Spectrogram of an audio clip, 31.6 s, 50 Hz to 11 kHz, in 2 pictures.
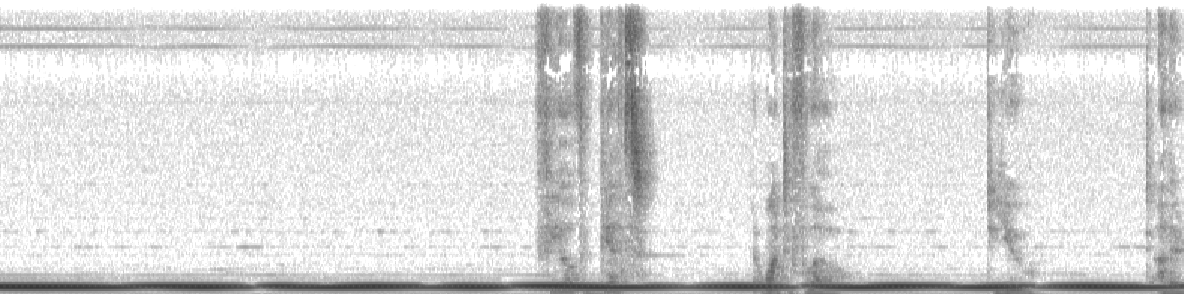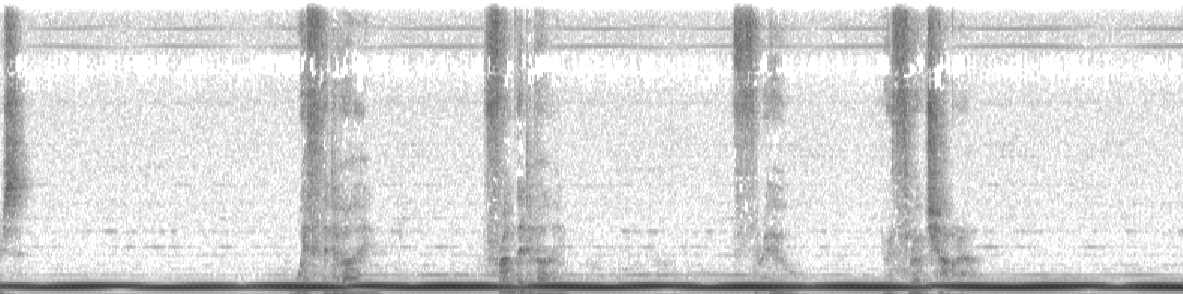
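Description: Two quartz crystal singing bowls tuned to 432 Hz, played with mallets, sustaining two steady pure tones close in pitch that pulse slowly against each other. Brief soft noises come every few seconds over the tones.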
